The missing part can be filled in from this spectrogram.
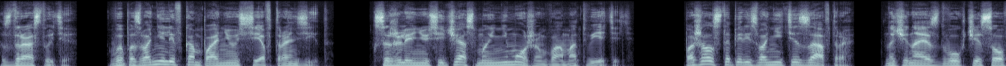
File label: IVR voice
